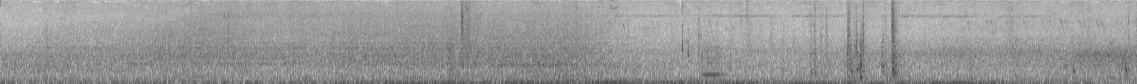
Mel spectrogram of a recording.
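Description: Car engine rumbling low as the sedan rolls up and stops at the curb, then a few sharp clicks near the end as the car door is unlatched and opened.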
